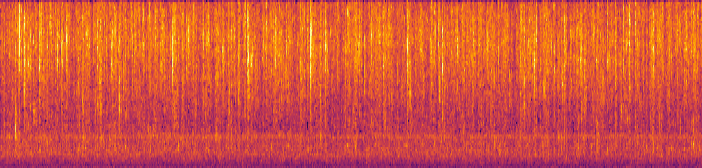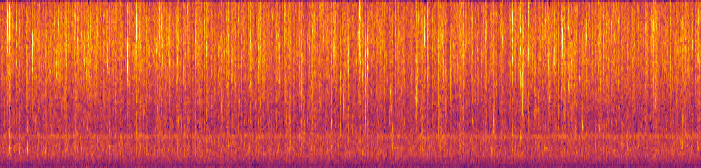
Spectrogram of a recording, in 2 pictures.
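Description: Steady rain falling on wet pavement: a continuous even hiss with many individual drops ticking through it, no change in strength.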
